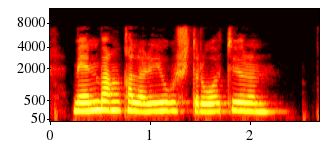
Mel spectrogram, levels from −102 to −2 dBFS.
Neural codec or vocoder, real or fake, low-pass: none; real; 7.2 kHz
